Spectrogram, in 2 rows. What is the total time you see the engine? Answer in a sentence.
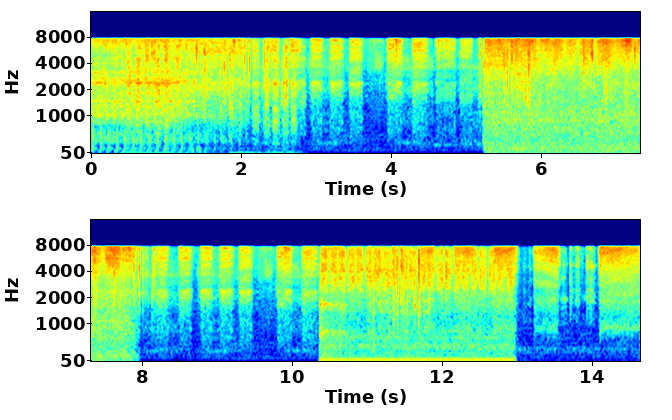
You can hear the engine for 2 seconds altogether.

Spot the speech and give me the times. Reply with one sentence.
The speech can't be heard in this clip.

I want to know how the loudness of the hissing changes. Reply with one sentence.
The loudness of the hissing stays about the same.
